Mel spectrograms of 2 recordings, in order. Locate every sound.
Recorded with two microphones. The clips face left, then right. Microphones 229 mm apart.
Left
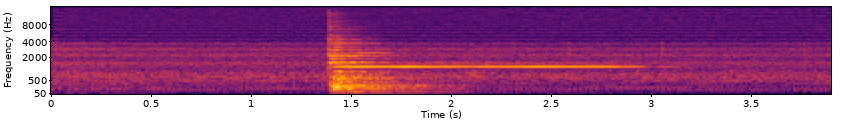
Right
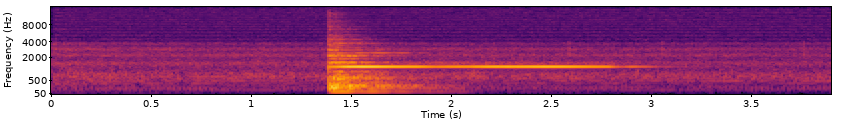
1.4 s a guitar: 70° right (ahead or behind), 6.5 m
